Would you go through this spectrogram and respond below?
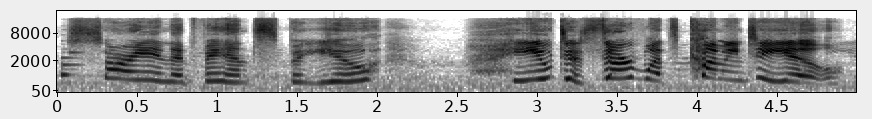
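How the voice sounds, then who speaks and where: A small, sweet girl hero from a fantasy game. The voice is extremely high and unhurried, bouncing up and down with plucky eagerness over music. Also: expressive, pushed and bright, a little hiss or hum, exaggerated voice. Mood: defiant. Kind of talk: animated fantasy game acting.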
